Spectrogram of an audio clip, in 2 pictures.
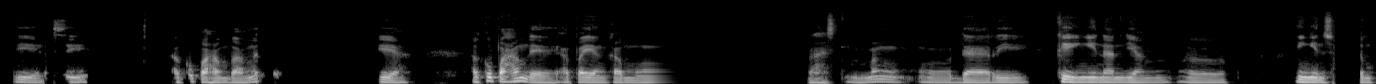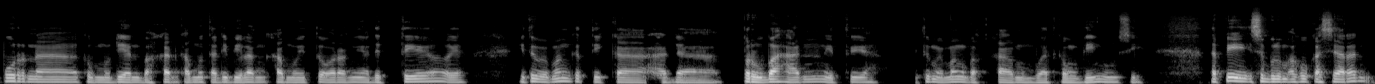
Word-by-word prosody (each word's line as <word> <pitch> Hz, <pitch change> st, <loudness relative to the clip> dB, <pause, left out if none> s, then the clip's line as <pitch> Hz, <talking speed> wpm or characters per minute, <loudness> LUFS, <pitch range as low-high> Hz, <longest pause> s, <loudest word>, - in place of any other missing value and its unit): Iya 110 Hz, -3 st, 0 dB, 0.3 s
sih, 105 Hz, -, 0 dB, 1.0 s
aku -, -, -6 dB
paham 100 Hz, -3 st, +3 dB
banget 100 Hz, +7 st, 0 dB
loh. 485 Hz, -, -15 dB, 1.0 s
Iya, 105 Hz, -3 st, +3 dB, 0.8 s
aku 110 Hz, +7 st, +1 dB
paham 140 Hz, +5 st, +5 dB
deh 95 Hz, -3 st, +2 dB, 0.2 s
apa 110 Hz, -, -2 dB
yang 100 Hz, -1 st, +1 dB
kamu 100 Hz, -1 st, -1 dB, 1.7 s
pasti 90 Hz, 0 st, -7 dB
memang, 110 Hz, +2 st, -4 dB, 0.2 s
eee, 100 Hz, -2 st, -6 dB
dari 100 Hz, +1 st, 0 dB, 0.3 s
keinginan 105 Hz, -4 st, +4 dB
yang, 100 Hz, 0 st, -4 dB
eee, 100 Hz, -4 st, -5 dB, 0.8 s
ingin 110 Hz, -2 st, +6 dB, 0.3 s
sempurna 115 Hz, 0 st, +1 dB
kemudian 105 Hz, 0 st, +1 dB
bahkan 100 Hz, +2 st, 0 dB
kamu 105 Hz, +2 st, 0 dB
tadi 110 Hz, 0 st, 0 dB
bilang, 105 Hz, 0 st, +1 dB
kamu 105 Hz, -1 st, -1 dB
itu 115 Hz, -, -3 dB
orangnya 105 Hz, 0 st, 0 dB
detail 130 Hz, +6 st, 0 dB
ya. 105 Hz, 0 st, -3 dB, 0.5 s
Itu 140 Hz, -, +2 dB
memang 135 Hz, +6 st, +1 dB
ketika 105 Hz, -5 st, -2 dB, 0.2 s
ada 100 Hz, -1 st, -2 dB, 0.2 s
perubahan 120 Hz, 0 st, +5 dB
itu 110 Hz, 0 st, -2 dB
ya, 95 Hz, -, -15 dB, 0.3 s
itu -, -, -7 dB
memang 115 Hz, 0 st, 0 dB
bakal 100 Hz, 0 st, -2 dB
membuat 95 Hz, -1 st, -3 dB
kamu 95 Hz, -2 st, -2 dB
bingung 110 Hz, +3 st, 0 dB
sih. 105 Hz, -3 st, -8 dB, 0.7 s
Tapi 155 Hz, -6 st, +6 dB
sebelum 130 Hz, -2 st, +3 dB
aku 125 Hz, +2 st, +1 dB
kasih 120 Hz, +1 st, +2 dB
saran, 150 Hz, +3 st, +2 dB
105 Hz, 110 wpm, -23 LUFS, 100-115 Hz, 1.7 s, ingin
